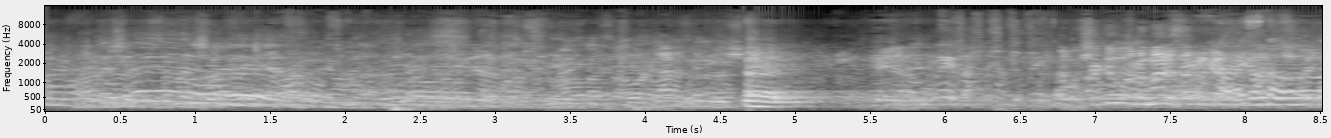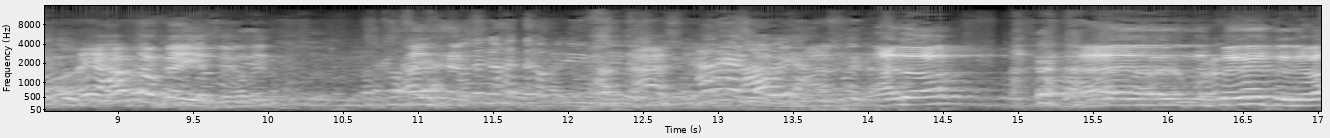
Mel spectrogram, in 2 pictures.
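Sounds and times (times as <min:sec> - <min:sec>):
voices chattering: 0:00.0 - 0:17.0.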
